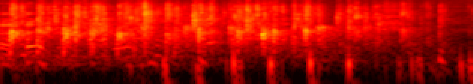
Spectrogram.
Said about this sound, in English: Oh yeah, you should clap for him.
